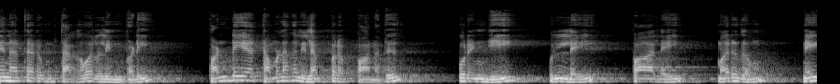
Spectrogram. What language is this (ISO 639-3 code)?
tam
